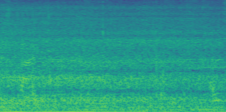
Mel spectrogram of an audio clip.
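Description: FedEx Express delivery van driving past close by: a steady low engine rumble with tyre noise, easing off slightly toward the end.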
